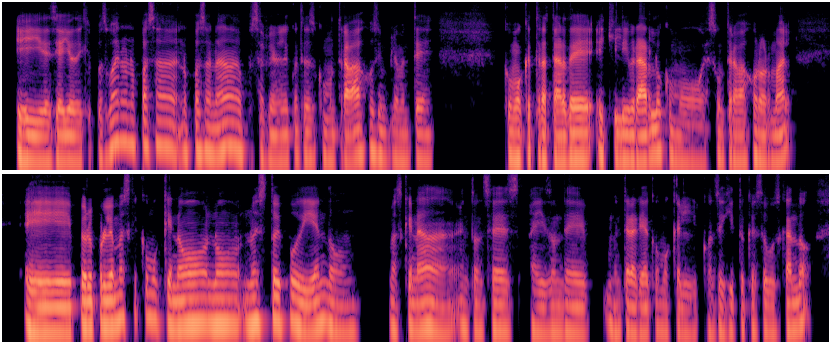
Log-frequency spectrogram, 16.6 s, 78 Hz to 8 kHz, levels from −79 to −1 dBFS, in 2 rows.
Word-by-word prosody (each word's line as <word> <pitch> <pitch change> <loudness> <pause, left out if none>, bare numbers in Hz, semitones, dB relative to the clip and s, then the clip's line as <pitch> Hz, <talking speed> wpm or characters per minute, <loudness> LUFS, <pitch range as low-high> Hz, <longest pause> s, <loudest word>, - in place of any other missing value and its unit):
y 105 -3 +3
decía 100 +1 +1
yo 100 0 +3
de 95 - -2
que - - -15
pues 110 +3 -8
bueno, 165 +3 +1
no 155 -1 -4
pasa 150 -2 0
no 130 +1 -5
pasa 130 -1 0
nada, 135 +1 +1
pues 125 - -11
al 105 - -5
final 100 -1 -2
de 105 - -3
cuentas 110 +1 -4
es 110 - -7
como 105 -2 -6
un - - -6
trabajo, 120 +7 +2
simplemente 105 -2 -4 0.7
como 110 -1 +1
que - - 0
tratar 100 -1 +3
de 110 +1 +4
equilibrarlo 105 +2 +3
como 95 -7 -5
es 85 - -11
un 110 - -4
trabajo 100 +1 -1
normal, 100 +2 +1 0.6
eh, 105 -1 +5
pero 120 -1 +5
el - - -7
problema 125 +3 +4
es - - -7
que - - -10
como 145 -4 -3
que 130 -3 +1
no 130 +2 +4
no 130 0 +3
no 130 0 0
estoy 135 0 +2
pudiendo 115 -4 0 0.3
más 115 -1 -5
que 125 - -1
nada. 110 -2 +1
Entonces 110 -1 -3
ahí 105 -3 -4
es 100 - -4
donde 105 -2 -3
me 125 - -7
entraría 105 -1 0
como 105 0 -8
que 105 - -8
el 95 +1 -7
consejito 105 +1 -7
que 110 - -6
estoy 105 - -5
buscando, 110 +5 -2
110 Hz, 220 wpm, -23 LUFS, 100-125 Hz, 0.7 s, eh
